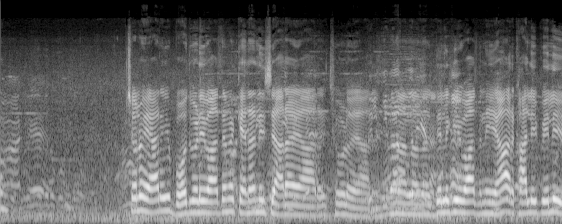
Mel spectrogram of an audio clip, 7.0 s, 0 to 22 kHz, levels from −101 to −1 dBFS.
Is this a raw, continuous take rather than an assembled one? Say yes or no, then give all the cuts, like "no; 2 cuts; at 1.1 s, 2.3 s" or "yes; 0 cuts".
yes; 0 cuts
